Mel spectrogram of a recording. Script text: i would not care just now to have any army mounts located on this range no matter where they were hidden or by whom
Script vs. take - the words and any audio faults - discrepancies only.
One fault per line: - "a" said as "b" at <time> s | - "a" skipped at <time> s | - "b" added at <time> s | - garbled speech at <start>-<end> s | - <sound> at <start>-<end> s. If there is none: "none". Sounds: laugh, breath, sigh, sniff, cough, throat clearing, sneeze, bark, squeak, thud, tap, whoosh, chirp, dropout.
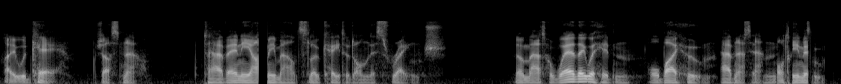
- "not" skipped at 0.3 s
- dropout at 2.6-2.7 s
- garbled speech at 7.2-8.3 s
